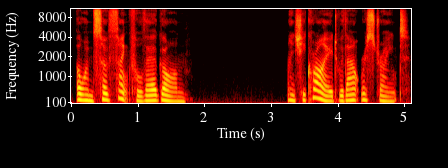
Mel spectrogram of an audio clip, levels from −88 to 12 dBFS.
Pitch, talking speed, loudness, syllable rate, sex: 185 Hz, 155 wpm, -19 LUFS, 4.9 syllables/s, female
